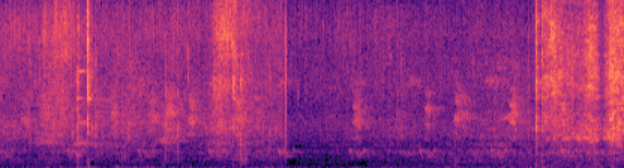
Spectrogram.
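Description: Vegetarian mock goat-fat pieces are dropped into boiling gravy and stirred, with soft bubbling, scraping spoon strokes and scattered metallic clinks against the pot, close and fairly quiet.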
